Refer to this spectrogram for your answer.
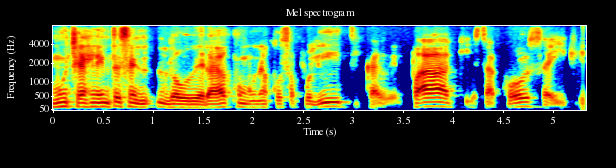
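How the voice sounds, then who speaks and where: Against a quiet background, a man talks very slowly at a medium pitch. His tone is dark and mellow, with ordinary pitch variation. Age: 70s. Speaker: retired literature professor. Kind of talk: panel discussion.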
